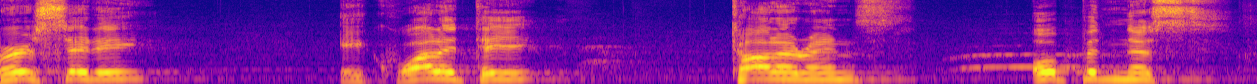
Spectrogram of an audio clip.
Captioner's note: cheering and applause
